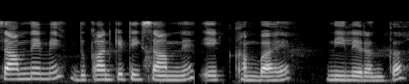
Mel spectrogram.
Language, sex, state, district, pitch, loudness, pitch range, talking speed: Hindi, female, Uttar Pradesh, Jalaun, 215 Hz, -19 LUFS, 200-245 Hz, 175 wpm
